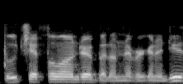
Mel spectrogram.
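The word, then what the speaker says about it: Bucephalandra: colors and leaves to boost the philandra but which is actually pronounced butcher philander but I'm never gonna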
